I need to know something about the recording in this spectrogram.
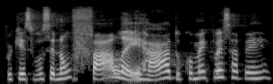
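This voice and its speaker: A woman's voice: high-pitched, quick pace, vocal fry, no room sound. A woman who teaches English online, chatting casually in an interview and laughing often. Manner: lively, laughs often, acts out quotes of students.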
